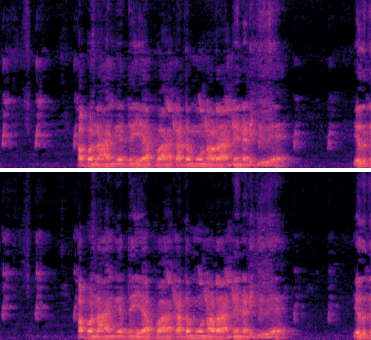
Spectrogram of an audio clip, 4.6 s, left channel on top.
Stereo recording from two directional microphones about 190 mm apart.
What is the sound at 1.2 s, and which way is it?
A man's voice, 5° right (ahead or behind).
